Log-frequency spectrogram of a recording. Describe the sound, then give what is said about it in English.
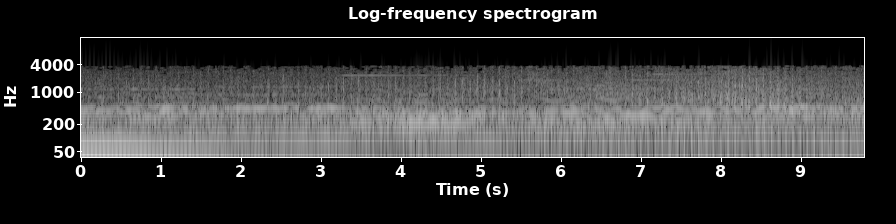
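Helicopter rotor blades beating in a loud, continuous, rhythmic wop-wop thudding, with a steady low throb that holds through the whole stretch. “Anybody here today who doesn't thrill to the sound of those blades? That familiar wop wop wop is the soundtrack of our war”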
